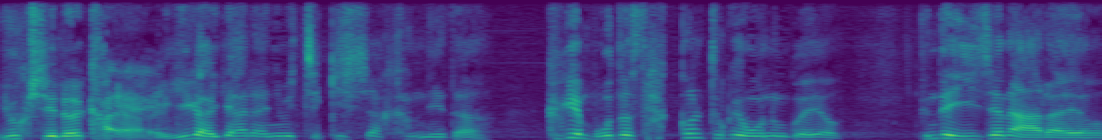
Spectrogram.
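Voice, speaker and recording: With an animated tone and a fairly high pitch, a man talks at a very fast pace in a dry, close sound with no echo. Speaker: pastor. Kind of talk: sermon. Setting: church. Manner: loud.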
